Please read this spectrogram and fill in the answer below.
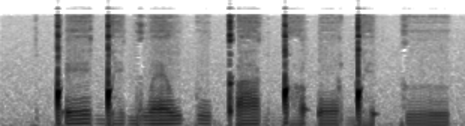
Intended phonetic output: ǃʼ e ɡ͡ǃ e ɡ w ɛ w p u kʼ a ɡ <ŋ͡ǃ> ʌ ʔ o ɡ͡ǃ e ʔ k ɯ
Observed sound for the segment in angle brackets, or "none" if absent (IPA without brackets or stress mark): ɡ͡ǃ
